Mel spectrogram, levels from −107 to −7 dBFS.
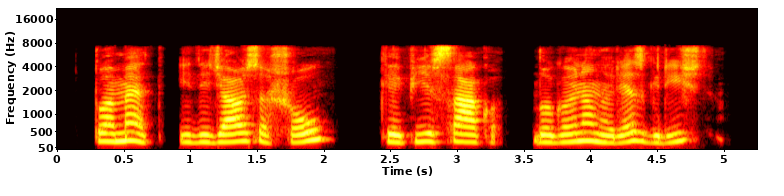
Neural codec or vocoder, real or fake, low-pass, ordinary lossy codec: none; real; 7.2 kHz; AAC, 48 kbps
